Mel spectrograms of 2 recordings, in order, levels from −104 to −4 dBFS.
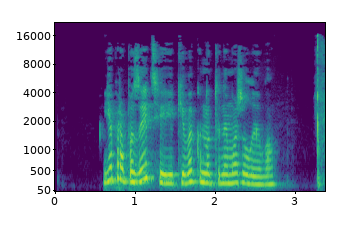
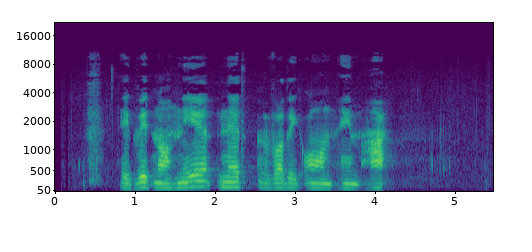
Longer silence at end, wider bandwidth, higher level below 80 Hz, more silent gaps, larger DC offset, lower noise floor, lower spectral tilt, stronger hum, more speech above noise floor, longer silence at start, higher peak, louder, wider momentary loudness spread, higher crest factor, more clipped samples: second, 0 s vs 1.35 s; first, 16.5 kHz vs 10.5 kHz; first, -62 dBFS vs -70 dBFS; neither; neither; first, -81 dBFS vs -72 dBFS; second, -5.5 dB/octave vs -7 dB/octave; neither; first, 64 dB vs 42 dB; first, 0.6 s vs 0.4 s; first, 0 dBFS vs -10 dBFS; first, -19 LUFS vs -30 LUFS; second, 9 LU vs 22 LU; about the same, 18 dB vs 22 dB; neither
